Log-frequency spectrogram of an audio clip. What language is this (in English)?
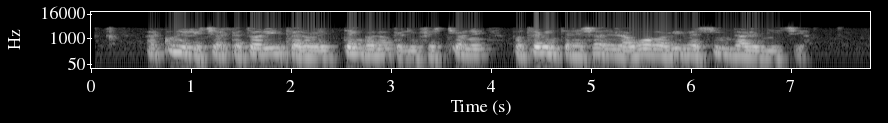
Italian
